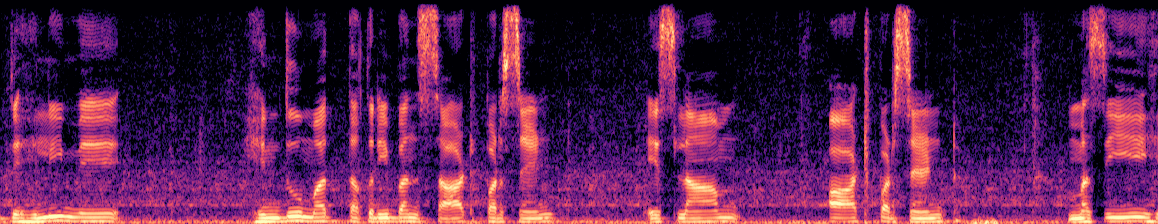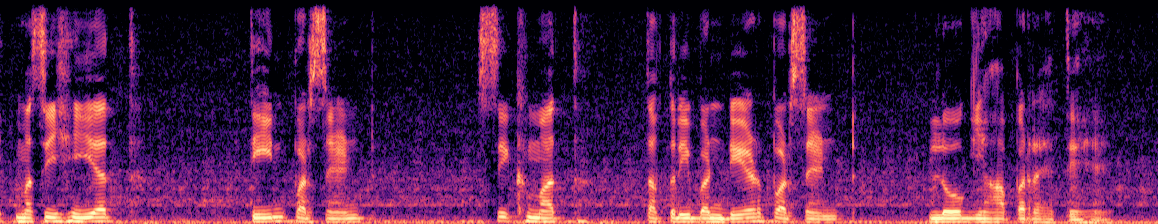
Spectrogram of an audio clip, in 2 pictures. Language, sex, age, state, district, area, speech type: Urdu, male, 18-30, Delhi, South Delhi, urban, spontaneous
